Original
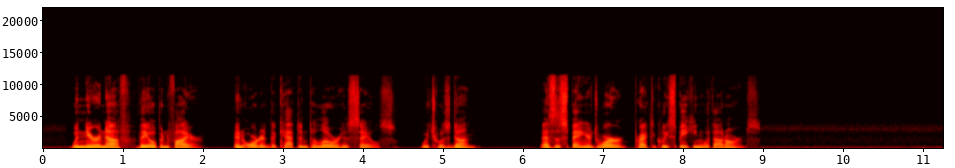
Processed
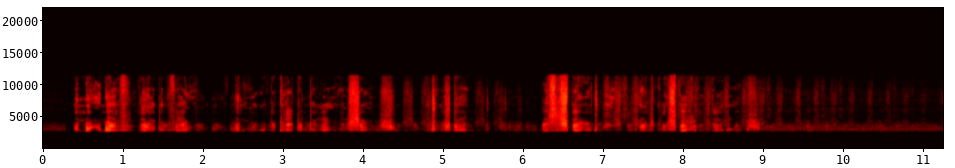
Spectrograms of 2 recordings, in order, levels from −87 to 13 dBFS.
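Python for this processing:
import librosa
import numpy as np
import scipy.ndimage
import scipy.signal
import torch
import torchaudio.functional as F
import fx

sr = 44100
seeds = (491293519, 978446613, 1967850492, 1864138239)

p1 = fx.brickwall_highpass(x, sr, low_hz=2700.0)
p2 = p1 + fx.echo_swing(p1, sr, ms=899, ratio=3, feedback_pct=61, wet_db=-23, dry=0)
y = F.gain(torch.from_numpy(p2), 5.5).numpy()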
